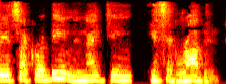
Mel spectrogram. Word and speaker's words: Rabin: By the way, growing up, I always thought it was Rabin. And then I come to Israel. Everyone pronounces it Rabin. I'm not sure. Why isn't it Rabin? Isn't that the way Israelis are supposed to pronounce accent on the second half? Rabin is like the old Ashkenazic way of reading it. Rabin, Perez.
